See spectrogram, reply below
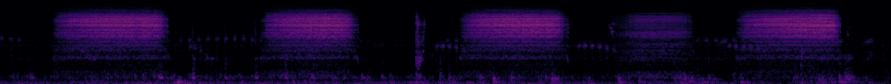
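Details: Barn owl nestlings, wild, eight young in a nest in Israel: loud drawn-out hisses about a second long come in a regular series, roughly every one and a half seconds, with quieter scratchy sounds between.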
